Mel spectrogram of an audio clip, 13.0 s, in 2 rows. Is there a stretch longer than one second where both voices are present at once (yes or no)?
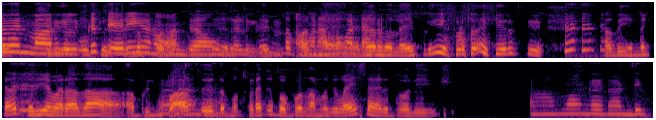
yes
